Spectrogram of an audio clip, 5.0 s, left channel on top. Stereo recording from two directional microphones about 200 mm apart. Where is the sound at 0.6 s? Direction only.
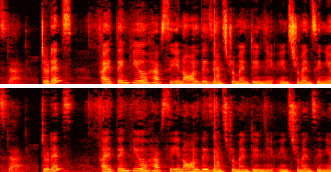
35° left (ahead or behind).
